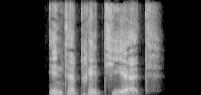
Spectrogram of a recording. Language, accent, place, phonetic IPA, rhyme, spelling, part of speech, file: German, Germany, Berlin, [ɪntɐpʁeˈtiːɐ̯t], -iːɐ̯t, interpretiert, verb, De-interpretiert.ogg
- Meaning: 1. past participle of interpretieren 2. inflection of interpretieren: third-person singular present 3. inflection of interpretieren: second-person plural present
